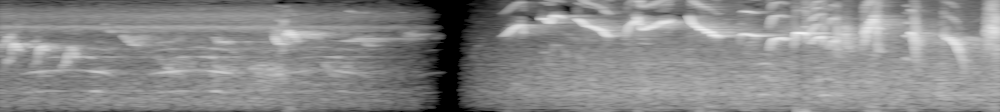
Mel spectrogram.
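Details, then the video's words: Forest recording of an Oriental magpie-robin: soft twittering first, a brief silence, then loud clear whistles sliding up and down in rapid succession. "suara burung kacer di hutan"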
